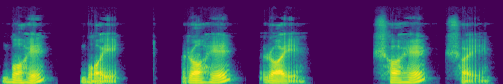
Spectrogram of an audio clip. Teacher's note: শব্দে হ ধ্বনির আগে বা পরে যদি স্বরধ্বনি থাকে তবে উচ্চারণের সময় অনেক ক্ষেত্রে হ ধ্বনি লোপ পায়। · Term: শূন্যীকরণ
